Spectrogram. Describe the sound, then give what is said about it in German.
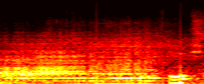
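A stand mixer's motor whirs into action in the background, its hum rising in loudness and pitch over the first second and holding a steady drone with a few uneven surges. “Ihr hört wahrscheinlich gerade die Küchenmaschine auch im Hintergrund.”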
